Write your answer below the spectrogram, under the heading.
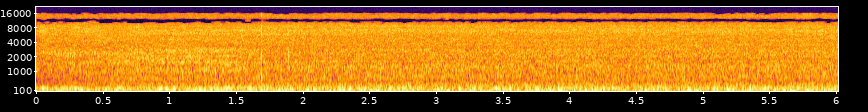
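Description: Steady, even rush of air with a low hum under it, from the Tesla Model Y's cabin climate-control fan.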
